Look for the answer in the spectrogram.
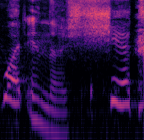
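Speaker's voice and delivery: slow, quiet, high stunned disbelief. Retold or imitated. Husband reacting to his wife's remark, slow stunned disbelief.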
